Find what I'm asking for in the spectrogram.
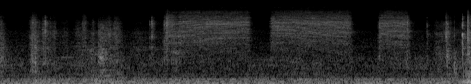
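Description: Aerosol weld-through primer sprayed onto bare steel floor pan metal of a 1952 Chevy pro street build, several close hissing bursts broken by short pauses, with no talking.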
